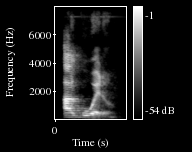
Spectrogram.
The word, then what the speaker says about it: Agüero: con gu ui águila pero cuando tenemos diéresis dos titos en la u la u no es Silent más tenemos que pronunciarla por ejemplo en el nombre del futbolista Agüero y ya está esa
